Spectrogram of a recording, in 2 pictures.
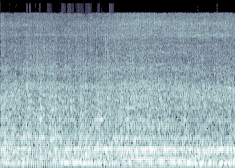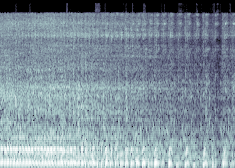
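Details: Abandoned Yamaha Breeze ATV on a cold Wisconsin day, test-driven after fixes: the engine idles evenly, then its firing beat loosens and pulses as it drives off, smooth with no misses. It runs, drives and all gears work; normal running.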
